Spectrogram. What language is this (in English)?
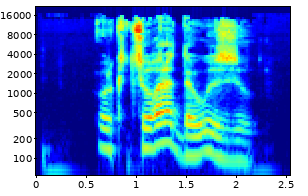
Kabyle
